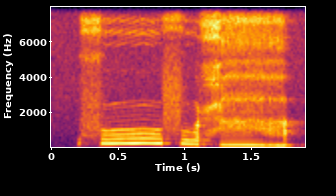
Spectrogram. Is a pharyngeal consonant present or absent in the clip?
present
